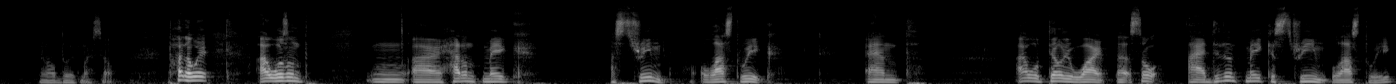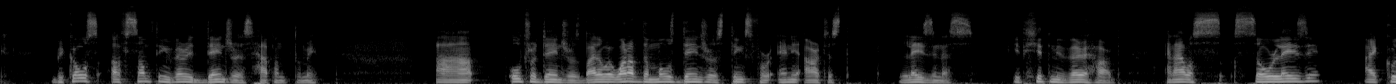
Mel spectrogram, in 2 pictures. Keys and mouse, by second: 19.4 1.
